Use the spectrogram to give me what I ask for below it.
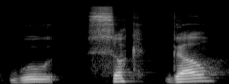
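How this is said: The name is said with a Korean pronunciation. This is how Korean sources say it. "some videos in Korean where they were saying"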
